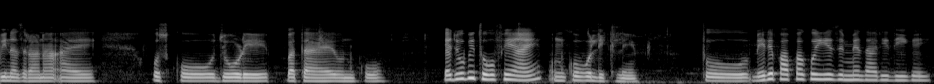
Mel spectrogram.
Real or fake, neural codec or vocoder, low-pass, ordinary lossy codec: real; none; 7.2 kHz; none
